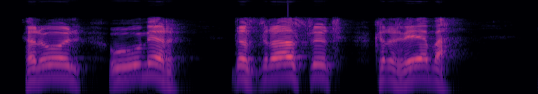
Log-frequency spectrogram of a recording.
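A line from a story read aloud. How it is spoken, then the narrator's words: Frightened crowd yelling. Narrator (Russian): Испуганно заорала в ответ толпа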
